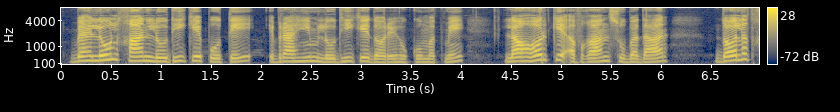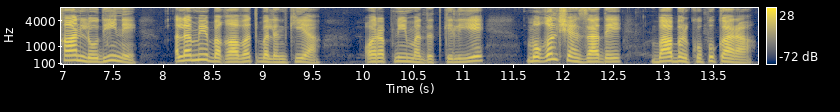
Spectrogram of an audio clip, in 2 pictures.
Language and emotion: Urdu, neutral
